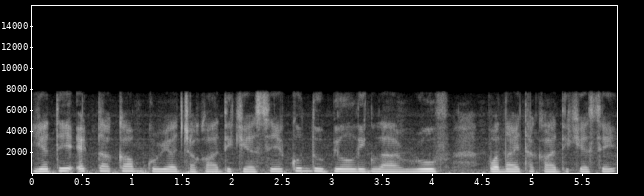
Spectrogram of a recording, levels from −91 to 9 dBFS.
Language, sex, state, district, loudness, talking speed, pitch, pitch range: Nagamese, female, Mizoram, Aizawl, -17 LUFS, 155 wpm, 205 Hz, 200-215 Hz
